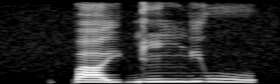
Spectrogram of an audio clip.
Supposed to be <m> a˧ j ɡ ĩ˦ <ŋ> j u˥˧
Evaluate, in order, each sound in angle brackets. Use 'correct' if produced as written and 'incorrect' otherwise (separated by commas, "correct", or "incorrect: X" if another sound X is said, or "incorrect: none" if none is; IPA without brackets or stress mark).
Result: incorrect: p, correct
